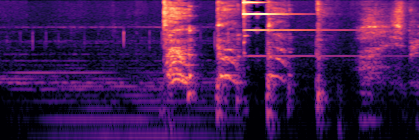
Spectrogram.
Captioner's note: the coughing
